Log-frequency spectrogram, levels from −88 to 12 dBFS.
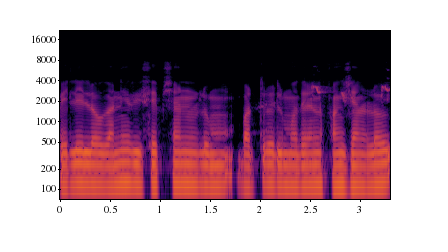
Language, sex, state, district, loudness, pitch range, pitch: Telugu, male, Andhra Pradesh, Guntur, -29 LUFS, 115-120 Hz, 115 Hz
